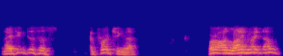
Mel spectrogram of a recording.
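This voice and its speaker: A man's voice: sits high, animated, moderate pace. An older man in a casual discussion, speaking emphatically and often repeating words as he starts sentences, heard over a video call. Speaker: discussion guest. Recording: tinny phone-like line.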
